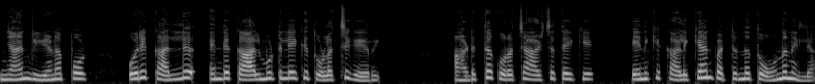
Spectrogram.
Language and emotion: Malayalam, fearful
